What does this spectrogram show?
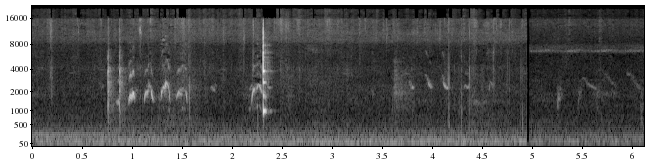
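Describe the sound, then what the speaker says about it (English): Barnyard flock of Rhode Island Red chickens, Khaki Campbell ducks and a Toulouse goose gives scattered clucks and brief calls, with one sharp squawk standing out over a steady outdoor background; no voices. "We have 8 Rhode Island red chickens, 2 Khaki Campbell ducks, and a Toulouse goose."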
